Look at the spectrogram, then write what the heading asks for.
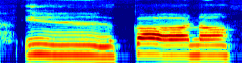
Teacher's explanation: नून की आवाज को हमें छुपा के पढ़ना है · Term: इक्फा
